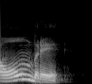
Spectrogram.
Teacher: vai falar a palavra hombre, o H você não pronuncia, que nem no português homem, mas no português tem muito mais, tá?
